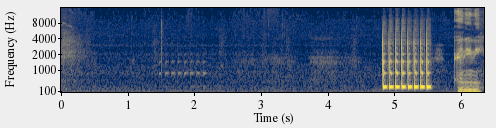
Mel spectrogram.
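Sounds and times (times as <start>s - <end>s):
phone ringback tone electronic beeps: 4.8s - 5.6s.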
